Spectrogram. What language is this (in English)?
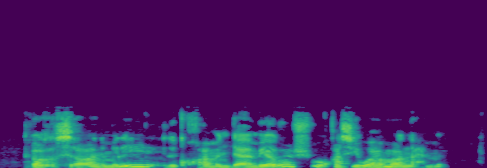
Kabyle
